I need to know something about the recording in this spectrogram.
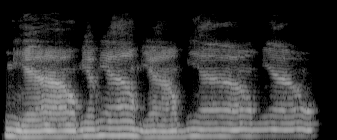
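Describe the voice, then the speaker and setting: A man acts out an earnest little storybook cat with a singsong, heartfelt manner. The delivery is unhurried, and the recording sounds slightly dull. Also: on the high side, level tone, fairly bright tone, reverberant, a little hiss or hum, pitched above the performer's own voice. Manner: sighing, singsong meows. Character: earnest singing cat, sad then delighted.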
